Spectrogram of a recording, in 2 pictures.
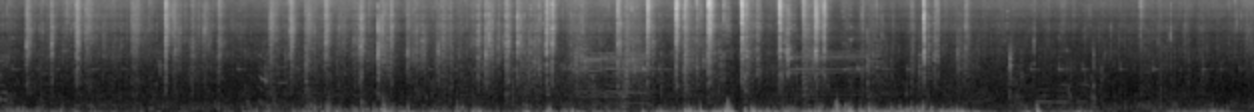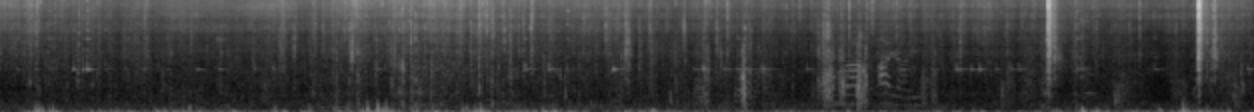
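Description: A flock of sheep and goats feeding on fallen carob pods: many sharp crunching clicks of chewing and hooves on stony ground over a low rumble, with a few short bleats about six to nine seconds in and again near the end.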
